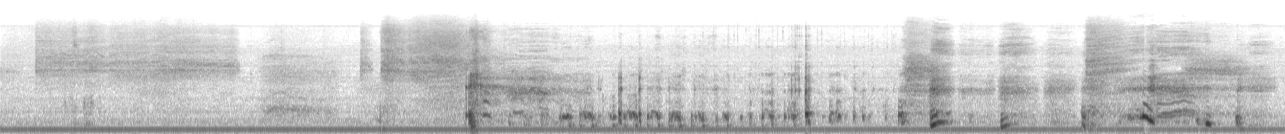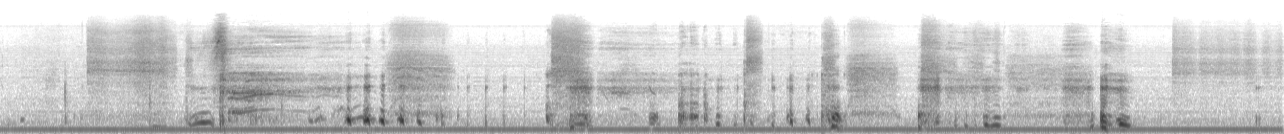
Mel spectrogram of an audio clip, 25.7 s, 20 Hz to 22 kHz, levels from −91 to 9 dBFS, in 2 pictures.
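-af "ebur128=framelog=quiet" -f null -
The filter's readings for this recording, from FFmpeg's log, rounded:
Integrated loudness:
  I:         -31.1 LUFS
  Threshold: -41.5 LUFS
Loudness range:
  LRA:         6.0 LU
  Threshold: -51.3 LUFS
  LRA low:   -34.5 LUFS
  LRA high:  -28.6 LUFS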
